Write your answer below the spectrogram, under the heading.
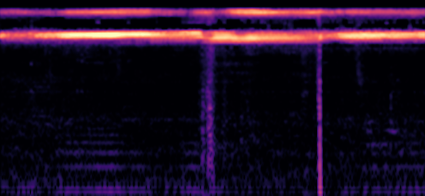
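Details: At night, a cricket sings a continuous, thin, high-pitched trill that barely changes from start to finish; two brief soft knocks break in partway through.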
